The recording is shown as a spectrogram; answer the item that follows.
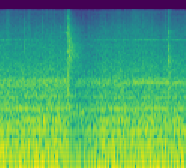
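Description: A single sharp click about a second in as the main power circuit breaker on an Airco Temescal e-beam evaporator is switched on. It sits over a steady low machine hum with a few steady tones.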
